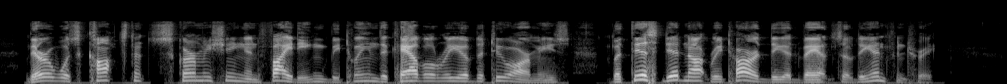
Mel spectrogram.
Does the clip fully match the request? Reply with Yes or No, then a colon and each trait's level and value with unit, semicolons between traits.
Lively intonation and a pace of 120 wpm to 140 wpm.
Yes: wide, 7.4 semitones; slow, 135 wpm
